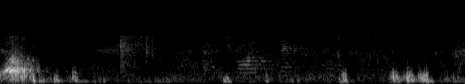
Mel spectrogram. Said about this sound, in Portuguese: Esse barulho é eu andando com os cachorros aqui na rua, tá? Não tem problema não.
